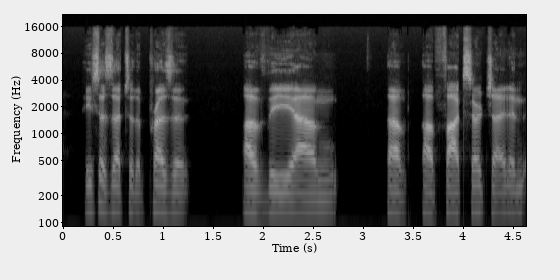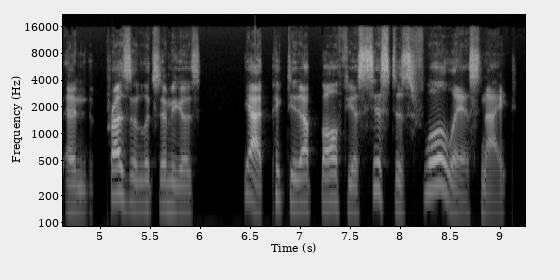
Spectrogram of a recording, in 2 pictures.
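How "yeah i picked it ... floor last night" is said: put-on slightly raised Australian accent. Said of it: "that was an Australian accent".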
